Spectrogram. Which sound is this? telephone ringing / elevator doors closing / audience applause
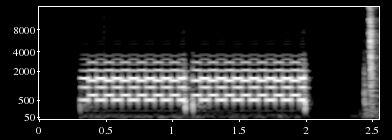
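telephone ringing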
